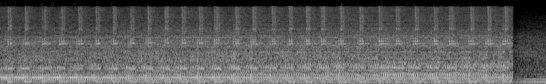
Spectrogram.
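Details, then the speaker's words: Polaris Trailblazer 250 2x4 two-stroke quad after top-end rebuild with cheapest eBay piston/cylinder kit, cold start on second break-in: crisp even popping idle about three beats a second, holds without stumbling; runs and idles much better. "all right all put back together runs a lot better stays idling and definitely sounds a ton better"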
